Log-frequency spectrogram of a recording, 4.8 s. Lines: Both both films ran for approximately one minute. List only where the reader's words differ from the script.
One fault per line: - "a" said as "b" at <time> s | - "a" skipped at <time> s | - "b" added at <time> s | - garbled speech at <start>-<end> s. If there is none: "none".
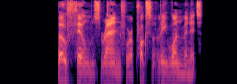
- "both" skipped at 1.4 s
